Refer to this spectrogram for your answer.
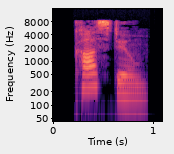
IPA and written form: ˈkɒstjuːm (costume)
